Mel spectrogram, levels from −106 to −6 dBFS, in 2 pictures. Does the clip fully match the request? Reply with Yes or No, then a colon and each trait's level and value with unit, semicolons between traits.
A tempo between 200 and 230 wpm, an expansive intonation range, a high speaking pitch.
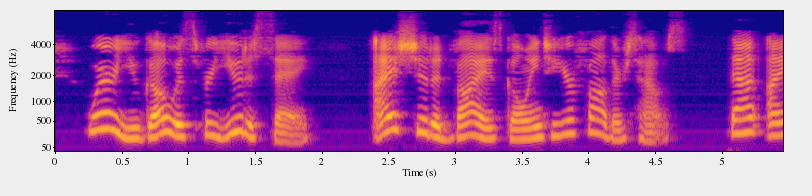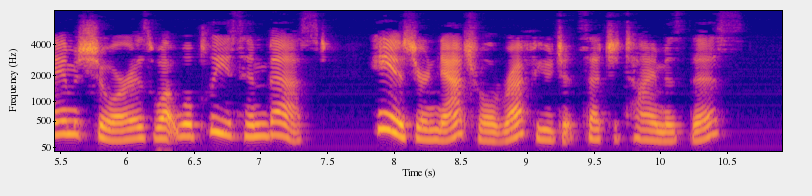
Yes: fast, 205 wpm; wide, 6.3 semitones; high, 210 Hz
